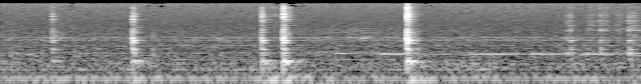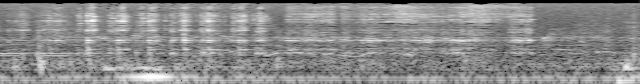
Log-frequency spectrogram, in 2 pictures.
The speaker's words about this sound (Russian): Можно как бы подумать, что это типа какая-то кастрюля. Но нет. Я стучу по лампе.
